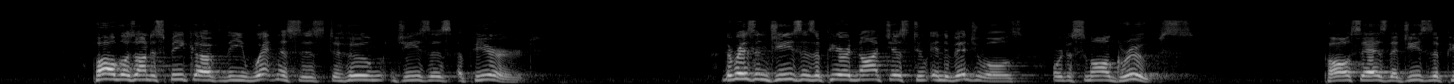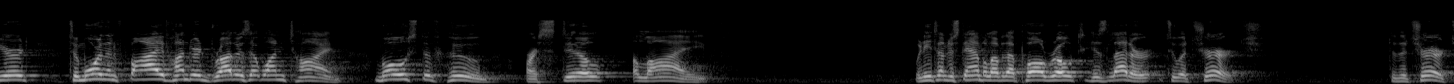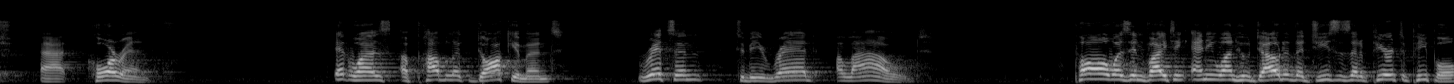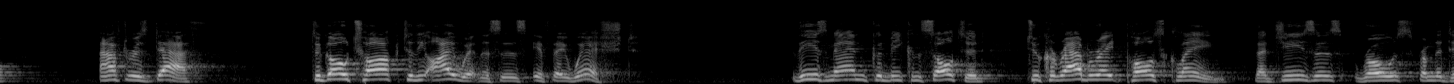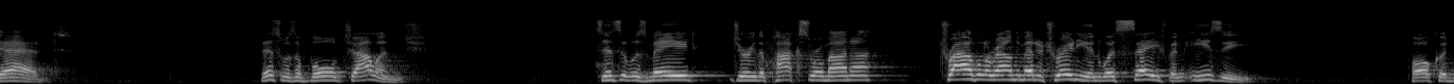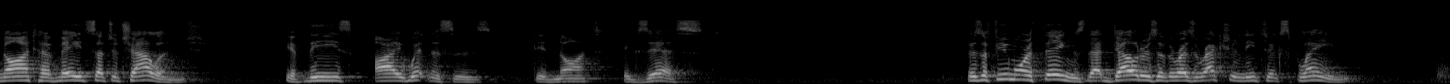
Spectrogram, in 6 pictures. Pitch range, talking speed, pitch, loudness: 170-215 Hz, 110 wpm, 195 Hz, -27 LUFS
